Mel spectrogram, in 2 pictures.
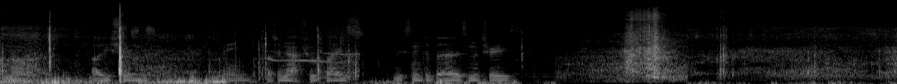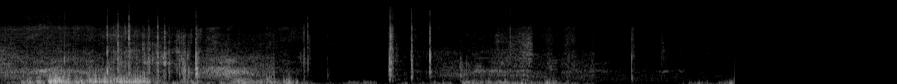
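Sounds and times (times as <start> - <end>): skateboard wheels rolling: 0.0 - 3.6, 5.2 - 15.0
skateboard clacks: 9.3 - 11.0.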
